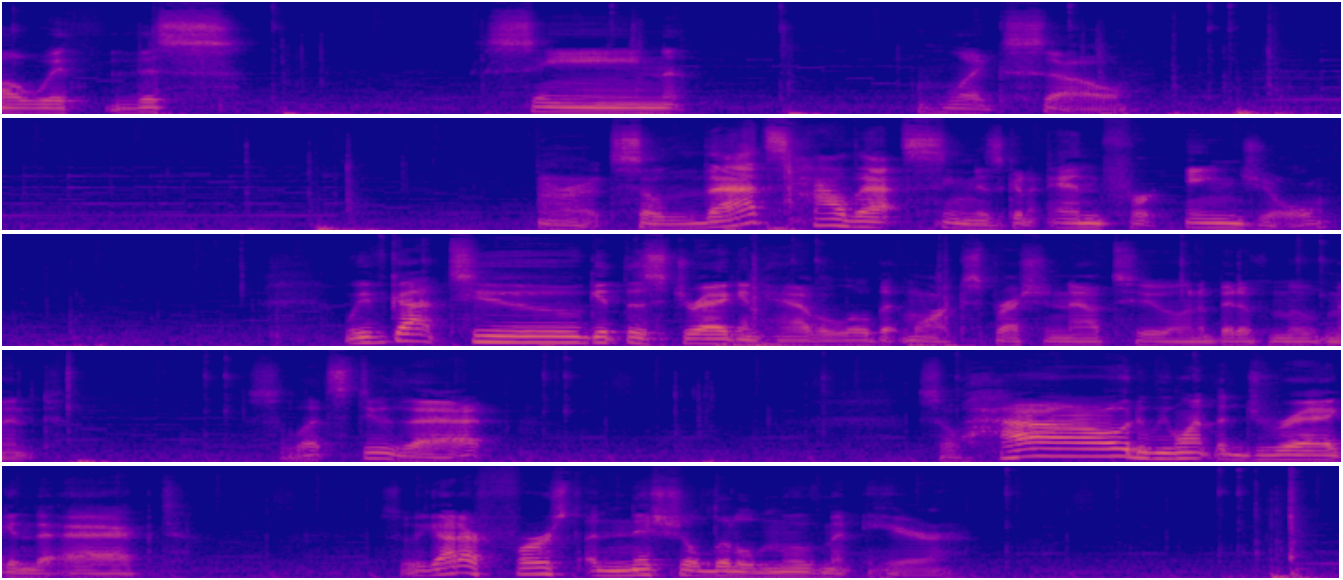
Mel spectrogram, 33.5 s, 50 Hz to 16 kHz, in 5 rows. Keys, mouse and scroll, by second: 0.1 shift+right click, 1.3-3.1 shift+drag, 3.8-5.4 shift+drag, 6.0-8.1 drag, 6.3 space, 8.5 space, 13.9 ctrl+s, 15.5 right click, 16.7 right click, 17.1 ctrl+Tab, 17.5 right click, 18.1 ctrl+Tab, 20.3 right click, 21.5 shift+right click, 23.1 right click, 26.1-31.9 drag, 32.9 click, 33.1 space.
